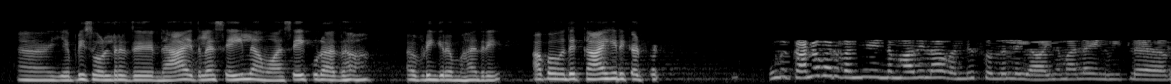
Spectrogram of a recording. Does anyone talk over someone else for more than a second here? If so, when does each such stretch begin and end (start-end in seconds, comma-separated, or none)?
none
